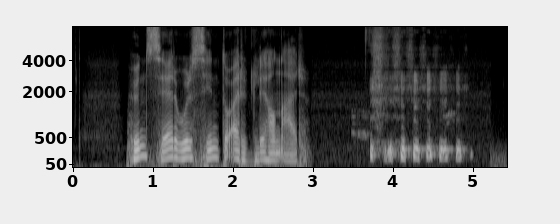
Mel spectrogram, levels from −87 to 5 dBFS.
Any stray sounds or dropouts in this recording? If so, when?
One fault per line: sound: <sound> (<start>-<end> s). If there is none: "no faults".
sound: laugh (3.5-5.0 s)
